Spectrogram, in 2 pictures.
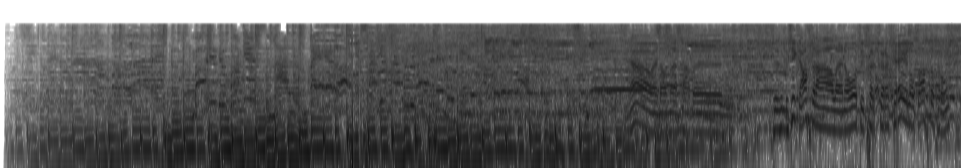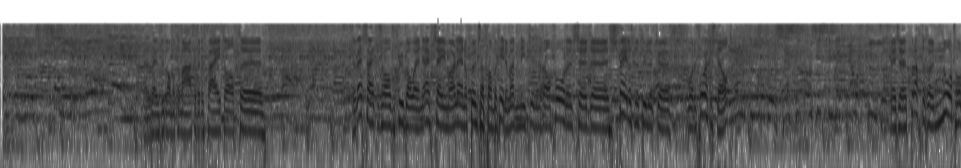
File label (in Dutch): Uitzending Zaalvoetbal Stream NL; hovocubo te weinig doeltreffend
